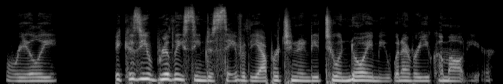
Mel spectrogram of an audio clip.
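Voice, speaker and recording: A woman's voice: lowish voice, fairly even intonation, fast talker, darkish tone, no echo, studio quality, natural voice. Woman reading a guarded, grumpy teenage prince. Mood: scornful.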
